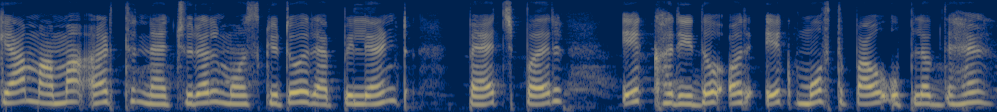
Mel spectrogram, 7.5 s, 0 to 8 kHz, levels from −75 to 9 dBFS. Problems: continuous background conversations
